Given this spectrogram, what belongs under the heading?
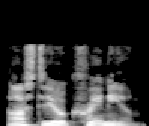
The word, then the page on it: osteocranium: British English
